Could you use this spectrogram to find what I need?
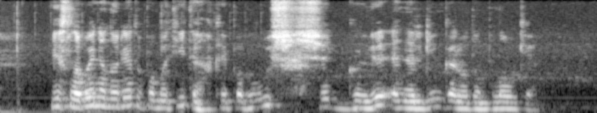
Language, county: Lithuanian, Tauragė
